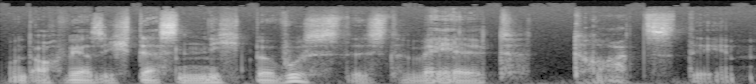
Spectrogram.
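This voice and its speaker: A man's voice: a bass voice, fairly even intonation, unhurried, vocal fry, darkish tone, slightly rough, no echo, whispered, heavily acted. An actor playing a brooding, ironic poet in a radio play, speaking an eloquent, theatrical monologue as a letter to his brother. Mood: ironic, reflective.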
